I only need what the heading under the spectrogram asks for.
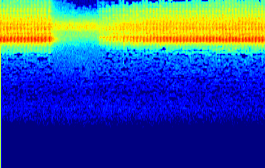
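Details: Grasshoppers give a high, hissing trill made of rapid pulses about four per second. It dips to near silence for under a second, then swells back to a steady shimmering chorus with no music.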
